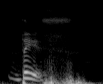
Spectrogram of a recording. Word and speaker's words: this: توی کلمه حالا ببینید من براتون تلفظ میکنم this. یه صدای بین س و ز نوک زبونی همچین.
